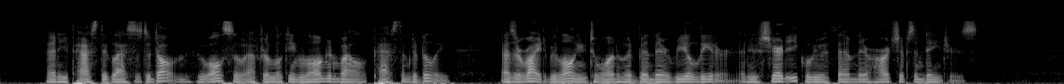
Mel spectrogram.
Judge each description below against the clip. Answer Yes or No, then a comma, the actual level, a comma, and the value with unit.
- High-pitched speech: No, low, 115 Hz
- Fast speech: Yes, fast, 225 wpm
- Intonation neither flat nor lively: No, narrow, 2.1 semitones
